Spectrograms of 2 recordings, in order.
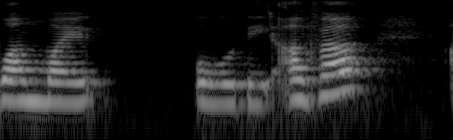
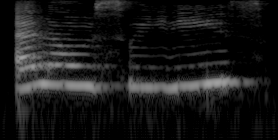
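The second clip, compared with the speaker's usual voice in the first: put-on much higher and slow, a failed try at her accent; Hillary impression attempt; 10 semitones higher than usual. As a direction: pitch it way up and slow it down, imitating her. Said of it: "but she probably goes".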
